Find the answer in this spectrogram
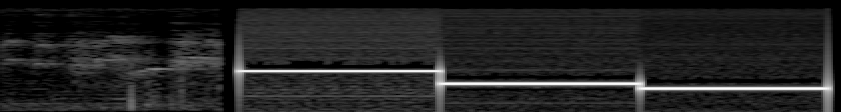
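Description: Three loud, pure electronic beep tones played back to back, each about a second long and each lower in pitch than the last, starting about a second in. They are an intro sound effect.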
